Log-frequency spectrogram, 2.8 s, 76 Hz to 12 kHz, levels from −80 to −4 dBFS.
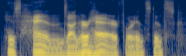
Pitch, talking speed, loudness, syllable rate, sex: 95 Hz, 150 wpm, -18 LUFS, 3.5 syllables/s, male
